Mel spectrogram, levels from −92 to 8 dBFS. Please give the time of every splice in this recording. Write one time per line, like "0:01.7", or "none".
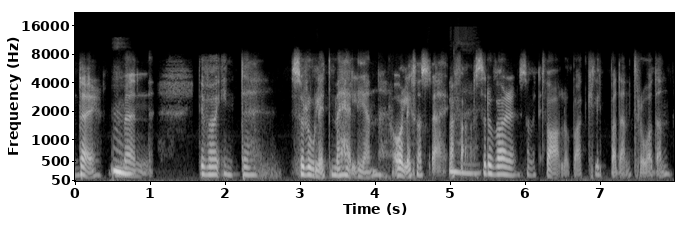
0:01.6
0:02.7
0:05.0
0:06.2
